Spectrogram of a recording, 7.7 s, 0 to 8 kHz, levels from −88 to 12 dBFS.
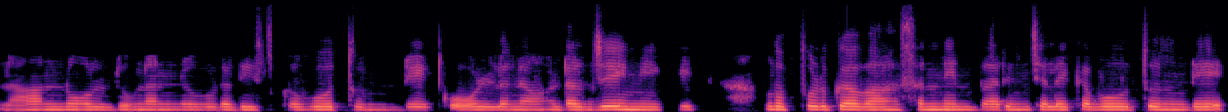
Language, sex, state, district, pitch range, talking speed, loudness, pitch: Telugu, female, Telangana, Nalgonda, 200-205 Hz, 115 wpm, -17 LUFS, 200 Hz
